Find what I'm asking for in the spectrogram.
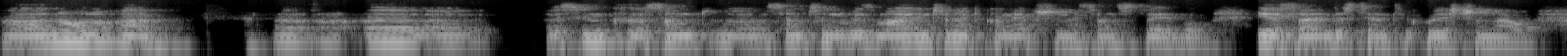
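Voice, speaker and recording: With a Russian accent, a man talks at a moderate pace in a fairly high pitch, his intonation monotone and flat. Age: 40s. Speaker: transgender activist panelist. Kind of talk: casual pre-event chat. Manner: halting, many fillers. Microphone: unstable internet connection.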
